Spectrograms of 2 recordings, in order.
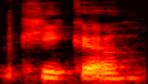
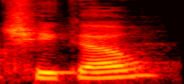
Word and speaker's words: Kiko: wrong anyways I like Kiko the kiko one I I I like okay is that how you say it it's not Chico nope oh I've been saying it wrong I said Chico for all like and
